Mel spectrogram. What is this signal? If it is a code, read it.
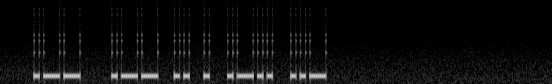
Morse code, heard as a keyed tone, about 25 wpm, 390 Hz. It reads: W WIELU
